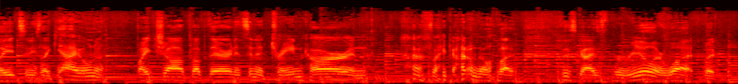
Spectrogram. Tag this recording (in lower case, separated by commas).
music, speech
